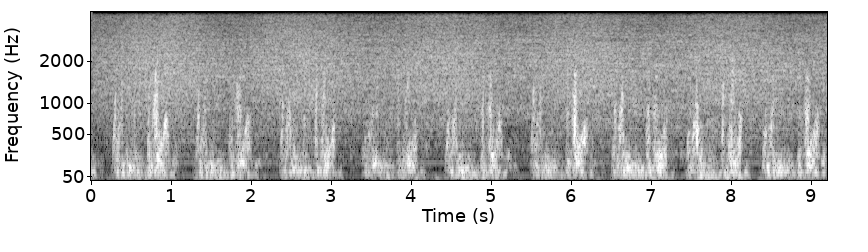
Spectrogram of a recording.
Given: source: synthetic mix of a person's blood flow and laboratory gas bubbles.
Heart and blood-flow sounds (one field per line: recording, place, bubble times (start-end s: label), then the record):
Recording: Doppler ultrasound of blood flow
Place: precordium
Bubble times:
9.10-9.21 s: bubbles
From the record:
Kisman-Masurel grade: 212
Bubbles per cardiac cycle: several, 3 to 8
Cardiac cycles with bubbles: 1 to 10%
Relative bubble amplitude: moderate (0.250 to 0.450)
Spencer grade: 1 (occasional bubble signal discernible with the cardiac motion signal, with majority of cardiac periods free of bubbles)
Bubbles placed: only in the low amplitude regions of the cardiac cycle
